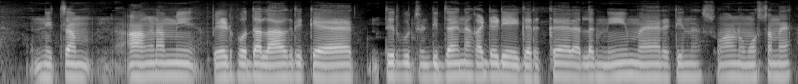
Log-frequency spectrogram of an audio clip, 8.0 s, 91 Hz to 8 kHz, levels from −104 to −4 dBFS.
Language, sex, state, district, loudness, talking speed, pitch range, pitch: Marwari, male, Rajasthan, Churu, -31 LUFS, 170 wpm, 130-140 Hz, 135 Hz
